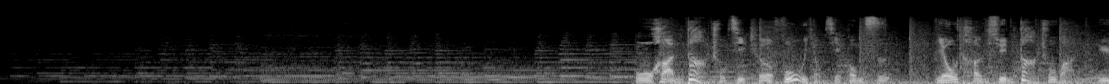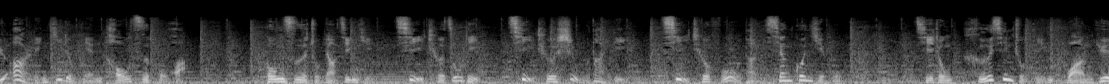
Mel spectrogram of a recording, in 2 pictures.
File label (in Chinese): 男 专题 大气激情; 武汉大楚汽车专题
